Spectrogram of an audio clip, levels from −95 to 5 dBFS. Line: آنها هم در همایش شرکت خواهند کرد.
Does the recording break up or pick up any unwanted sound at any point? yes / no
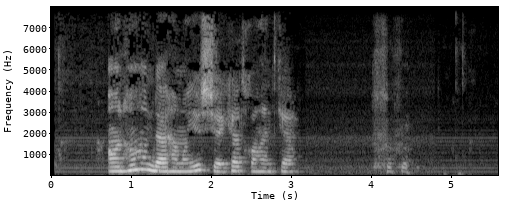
yes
